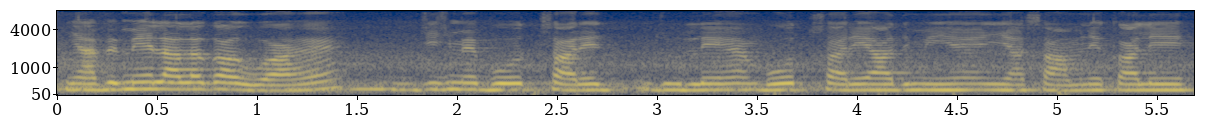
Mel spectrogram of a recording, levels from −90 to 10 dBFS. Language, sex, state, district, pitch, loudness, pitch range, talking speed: Hindi, female, Haryana, Jhajjar, 215 Hz, -13 LUFS, 205-230 Hz, 190 wpm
